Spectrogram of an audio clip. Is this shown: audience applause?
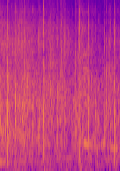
yes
